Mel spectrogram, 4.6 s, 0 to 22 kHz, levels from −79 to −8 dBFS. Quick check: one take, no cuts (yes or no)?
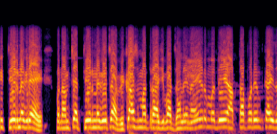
no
